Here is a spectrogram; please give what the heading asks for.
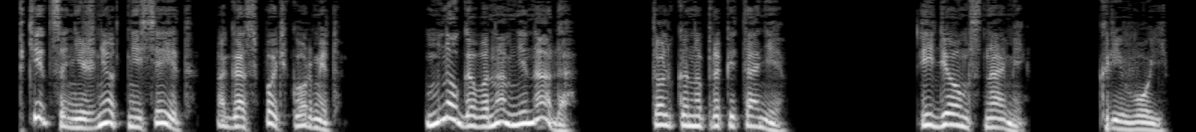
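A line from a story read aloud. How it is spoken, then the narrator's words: Cheerful. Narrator (Russian): Авдоким сказал весело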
